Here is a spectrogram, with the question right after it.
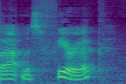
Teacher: the syllable stress changes and we have stress on the fear syllable secondary stress on at and then we add our ick syllable so atmospheric we we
